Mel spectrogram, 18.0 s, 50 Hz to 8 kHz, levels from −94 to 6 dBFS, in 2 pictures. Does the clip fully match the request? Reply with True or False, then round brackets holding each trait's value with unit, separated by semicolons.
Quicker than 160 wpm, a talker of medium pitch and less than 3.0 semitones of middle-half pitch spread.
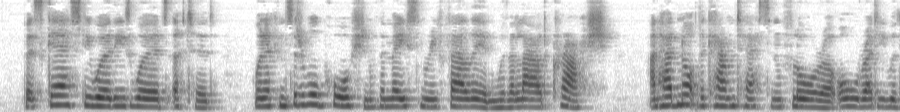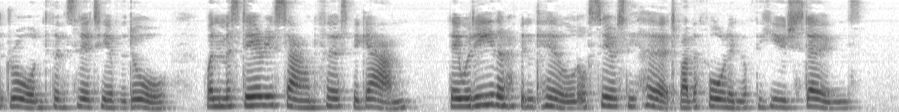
False (185 wpm; 205 Hz; 2.6 semitones)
